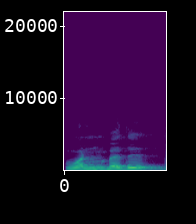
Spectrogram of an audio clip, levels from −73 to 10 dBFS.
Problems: low volume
